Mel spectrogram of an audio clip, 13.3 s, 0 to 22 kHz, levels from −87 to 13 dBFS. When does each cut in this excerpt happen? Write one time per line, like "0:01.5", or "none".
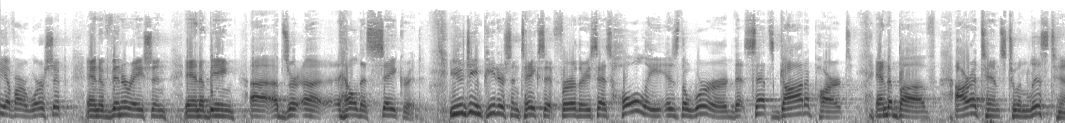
none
